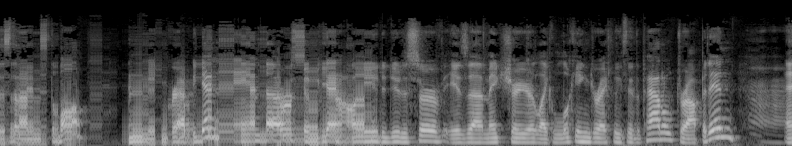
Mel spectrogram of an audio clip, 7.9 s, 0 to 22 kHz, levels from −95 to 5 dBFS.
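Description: Robotic sound from repeated short buffers runs from 0.02 s to 3.82 s: the audio turns into a rigid, metallic buzz at 66.7 Hz that only loosely follows the underlying sound. The likely cause is new audio arriving too seldom, so the playback keeps re-sending its last fragment, about 15 ms long, which matches that buzz rate. Around 70 percent of the stretch is filled with these repeats, and the real audio in those gaps is skipped.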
